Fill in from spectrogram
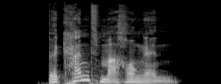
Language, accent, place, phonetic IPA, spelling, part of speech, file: German, Germany, Berlin, [bəˈkantˌmaxʊŋən], Bekanntmachungen, noun, De-Bekanntmachungen.ogg
- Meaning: plural of Bekanntmachung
